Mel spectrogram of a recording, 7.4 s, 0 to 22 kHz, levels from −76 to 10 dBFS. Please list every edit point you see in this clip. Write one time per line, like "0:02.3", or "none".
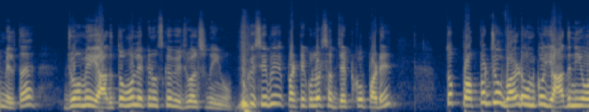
0:03.1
